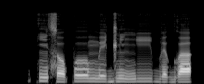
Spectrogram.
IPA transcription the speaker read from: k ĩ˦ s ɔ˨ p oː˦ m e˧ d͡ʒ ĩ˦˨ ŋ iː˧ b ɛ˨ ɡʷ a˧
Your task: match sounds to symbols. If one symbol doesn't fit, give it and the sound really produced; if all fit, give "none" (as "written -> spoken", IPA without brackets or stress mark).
none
